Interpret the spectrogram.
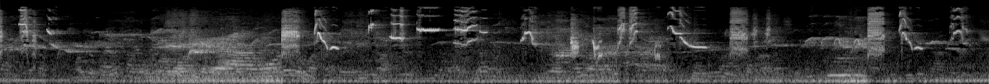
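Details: Oriental magpie-robin delivering 'nembak' song with rough 'isian kasar' fill-ins to stir up and train other magpie-robins; short loud whistles and chattering bursts repeat roughly every second, with a low hum underneath.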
